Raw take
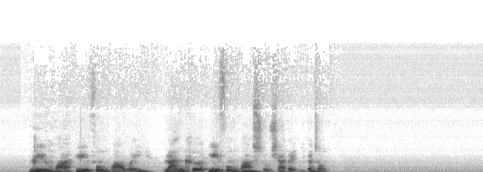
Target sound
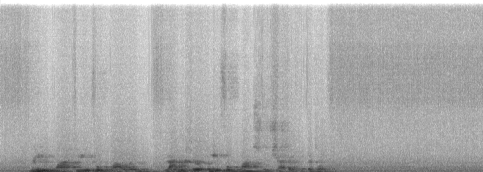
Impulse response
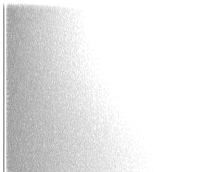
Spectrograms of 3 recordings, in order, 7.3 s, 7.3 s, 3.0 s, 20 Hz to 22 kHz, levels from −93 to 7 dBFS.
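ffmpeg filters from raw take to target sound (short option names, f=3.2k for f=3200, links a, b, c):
-filter_complex "[0:a]aeval=exprs='val(0)+0.5*0.0447*sgn(val(0))':c=same,asplit=2[a][b];[1:a]atrim=start_sample=2205,afade=t=out:st=0.24:d=0.01,atrim=end_sample=11025,adelay=22[c];[b][c]afir=irnorm=-1:irlink=0,volume=-3dB[d];[a][d]amix=inputs=2:normalize=0,aeval=exprs='0.841*(cos(1*acos(clip(val(0)/0.841,-1,1)))-cos(1*PI/2))+0.075*(cos(3*acos(clip(val(0)/0.841,-1,1)))-cos(3*PI/2))':c=same,volume=1dB"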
